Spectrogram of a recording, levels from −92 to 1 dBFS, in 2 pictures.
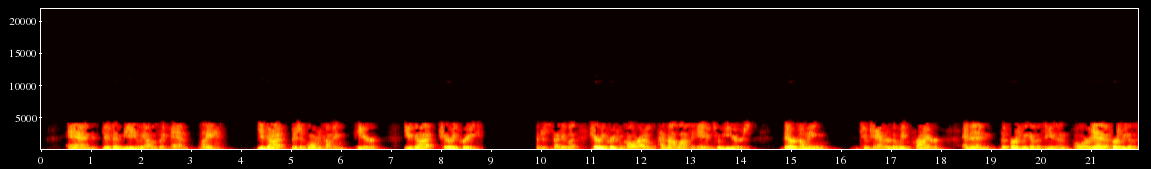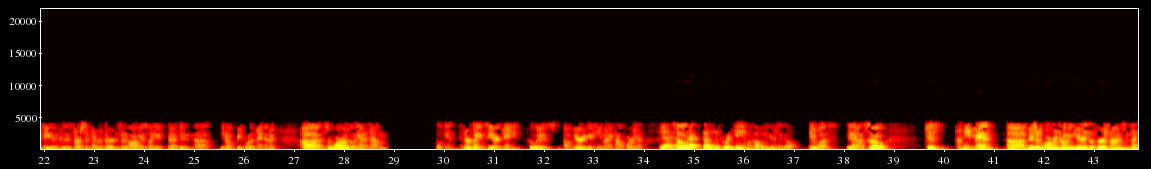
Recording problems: off-mic speech; far
garbled, watery; badly; nothing above 4 kHz
room echo; slight; dies away in 0.3 s
audio cutting out; at 9 s for 1 s and at 29 s for 1 s

